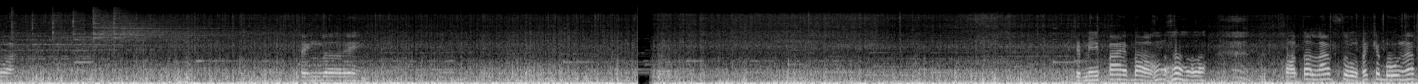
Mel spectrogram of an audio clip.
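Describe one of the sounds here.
Wind roars loudly past a moving motorcycle.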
